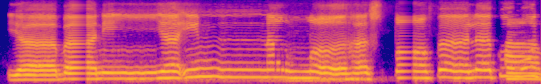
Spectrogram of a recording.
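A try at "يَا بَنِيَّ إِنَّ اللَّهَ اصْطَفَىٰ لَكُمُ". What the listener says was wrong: Bunda, dekat sod tu tebal.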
